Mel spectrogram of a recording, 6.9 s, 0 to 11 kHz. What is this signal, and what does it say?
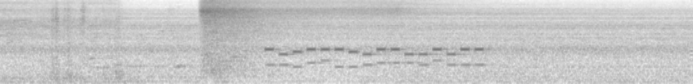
DTMF, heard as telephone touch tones, dialled by machine, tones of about 80 ms, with radio hiss, room echo and the noise inside a subway train. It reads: 6429#3249974#466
